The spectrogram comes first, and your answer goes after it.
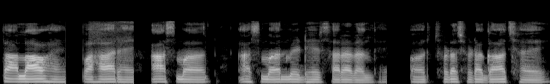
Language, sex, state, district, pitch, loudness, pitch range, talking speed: Magahi, male, Bihar, Jamui, 115 Hz, -20 LUFS, 115-125 Hz, 165 wpm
